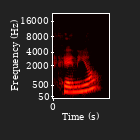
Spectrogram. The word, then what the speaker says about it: genio: So when we have E and I, it sounds like J. So he, he. The words I'm going to use to show you are genio and girasol. If, for example, you want to say genio or girasol, like I said, you can do it like a very strong aspirated H from the English.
